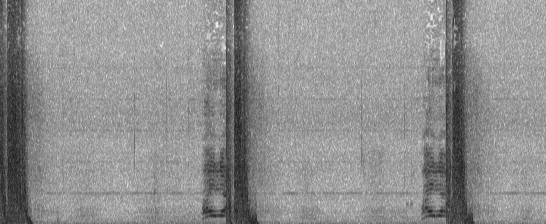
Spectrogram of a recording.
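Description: A volley of rifle shots rings out loudly outdoors.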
